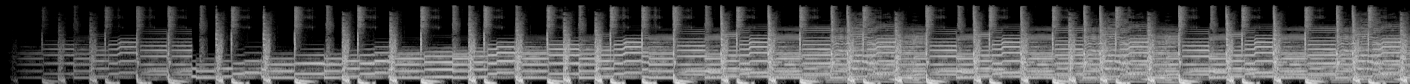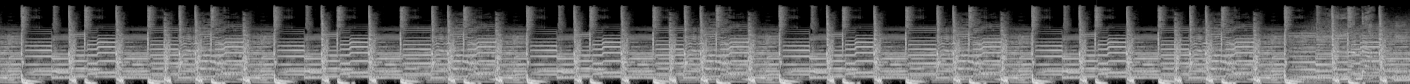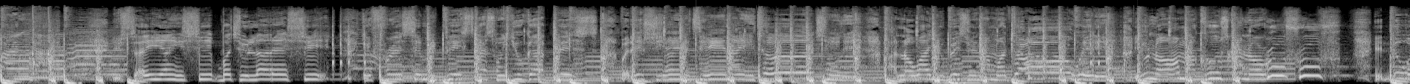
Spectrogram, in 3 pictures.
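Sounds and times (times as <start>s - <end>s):
RB dancehall beat: 0.2s - 42.3s.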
